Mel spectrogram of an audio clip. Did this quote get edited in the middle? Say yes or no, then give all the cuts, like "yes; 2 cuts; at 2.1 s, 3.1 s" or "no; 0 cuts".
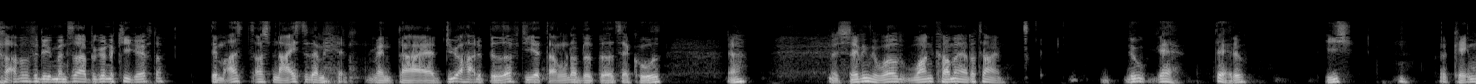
no; 0 cuts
